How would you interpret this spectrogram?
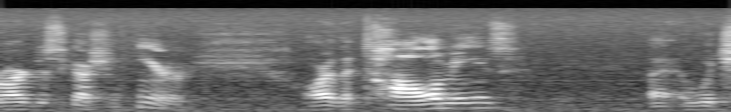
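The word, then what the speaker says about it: Ptolemies: discussion here are the tommies which starts with a P but you don't pronounce the P it's PT uh is the the tommies and soluces so by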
